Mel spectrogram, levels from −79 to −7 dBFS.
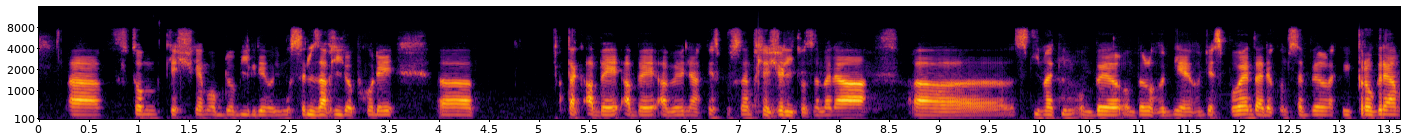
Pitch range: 115-125 Hz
